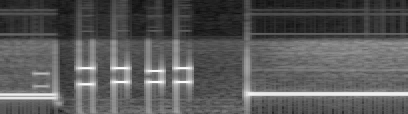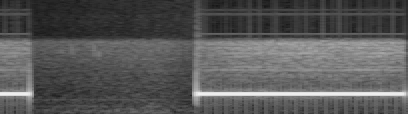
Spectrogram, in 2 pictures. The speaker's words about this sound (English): All right, well, I'm going to dial his phone number right now and see if we can get him on the phone and figure out why he's not calling you back, okay?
